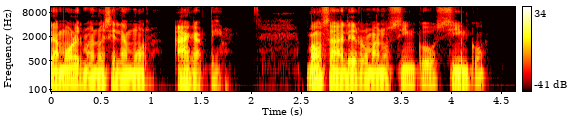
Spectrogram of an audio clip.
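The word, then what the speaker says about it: ἀγάπη: Y la palabra que que se se traduce amor aquí en este versículo, hermano, viene de una palabra griega que se pronuncia ágape.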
